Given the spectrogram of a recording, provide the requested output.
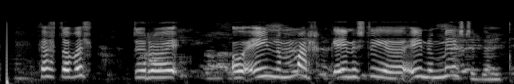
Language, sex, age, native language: Icelandic, male, 18-19, Icelandic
